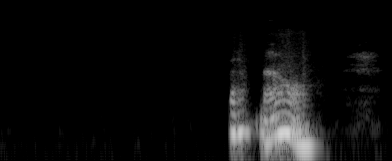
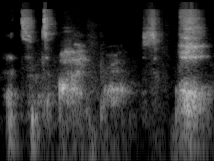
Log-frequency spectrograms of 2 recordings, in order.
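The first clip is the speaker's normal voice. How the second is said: soft unvoiced whisper; 7 dB quieter, slower than usual. Real, not acted. Showing viewers her cross stitch, slow whisper. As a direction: breathe it out, slow.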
